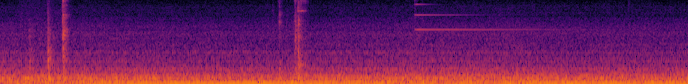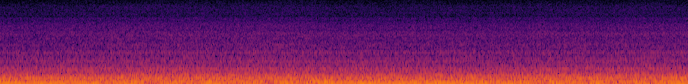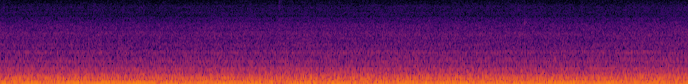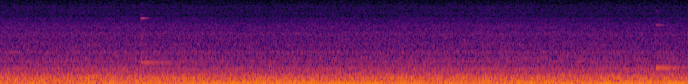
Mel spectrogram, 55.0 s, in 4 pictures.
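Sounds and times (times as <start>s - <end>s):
electric train rumble and hum: 0.0s - 55.0s
short high tone: 44.1s - 45.0s, 54.4s - 55.0s.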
